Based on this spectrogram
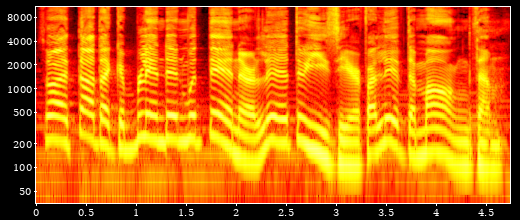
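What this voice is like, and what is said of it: Character speaking with an accent. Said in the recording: “Please forgive my accent.”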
